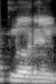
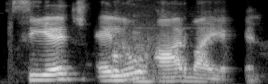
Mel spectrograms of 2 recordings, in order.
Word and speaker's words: chloryl: सर ClO3 को कैसे pronounce करते हैं? पर क्लोरिल बेटा। सर वो क्लोरिल है ना ClO2? ClO2 क्लोरिल है, क्लोरिल है, CHLORYL.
